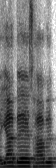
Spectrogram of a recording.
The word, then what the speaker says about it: Jabez: at the story of Jabez or yabez you know many people pronounce it I like to pronounce the J some people don't like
